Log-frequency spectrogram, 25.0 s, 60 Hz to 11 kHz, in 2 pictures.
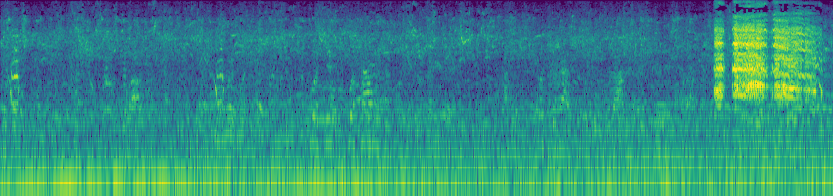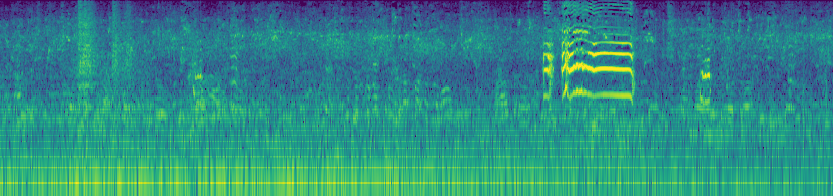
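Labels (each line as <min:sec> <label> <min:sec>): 0:10.6 A rooster crows in a bird market. 0:12.5
0:20.5 A rooster crows in a bird market. 0:22.3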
